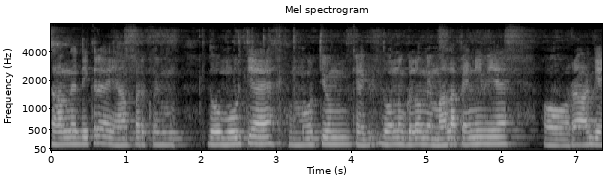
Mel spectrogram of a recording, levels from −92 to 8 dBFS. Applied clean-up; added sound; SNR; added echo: none; none; none; reverberation time 0.8 s.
